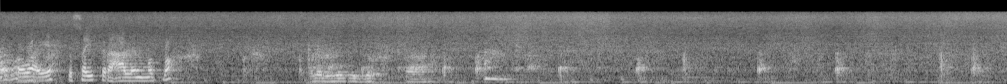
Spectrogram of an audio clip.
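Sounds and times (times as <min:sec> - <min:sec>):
chicken sizzling in frying pan: 0:00.0 - 0:10.0
knife chopping on wooden board: 0:02.4 - 0:03.8, 0:04.4 - 0:08.7.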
